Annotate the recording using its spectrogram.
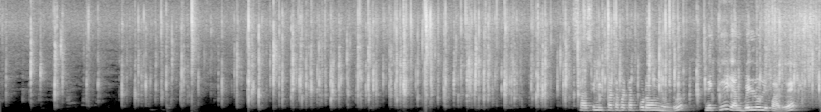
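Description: Cumin seeds spluttering in hot oil in a frying pan: a dense run of small, sharp crackles and pops.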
